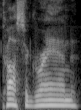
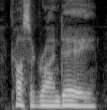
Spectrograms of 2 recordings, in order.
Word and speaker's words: Casa Grande: that our folks know some people pronounce it cost a grand or as he said I think it's probably more correct Casa Grande there's an e on the end of that and if if I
